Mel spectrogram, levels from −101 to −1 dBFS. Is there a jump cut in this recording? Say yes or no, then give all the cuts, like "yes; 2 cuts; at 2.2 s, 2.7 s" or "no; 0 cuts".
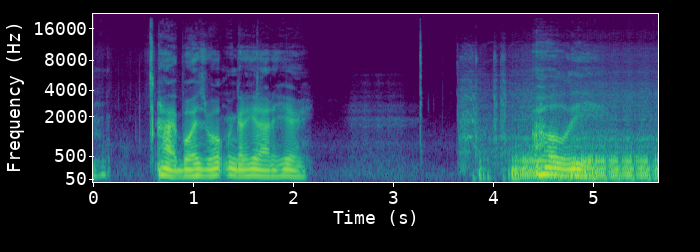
no; 0 cuts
